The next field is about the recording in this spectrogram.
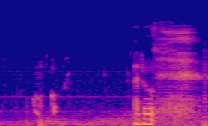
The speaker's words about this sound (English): I don't know if we just woke her up, but that was hilarious, hearing the dog snore.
